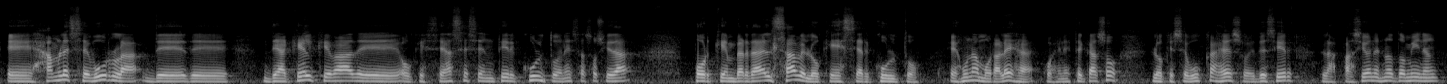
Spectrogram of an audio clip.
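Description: A man's voice: a little high, darkish tone, slight background noise. A man in his forties, a native English speaker, answering interview questions about literature in a studio, with lots of restarts and gestures. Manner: gestures a lot, many restarts, addresses audience. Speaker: guest speaker, literature scholar. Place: studio set with pink backdrop. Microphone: table mic.

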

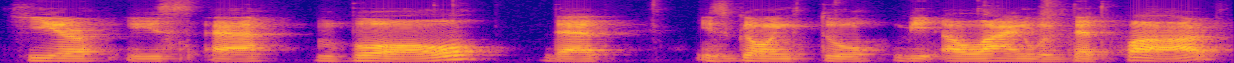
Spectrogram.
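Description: Non-native english guy doing a step by step gear tutorial, really slow, crisp bright voice. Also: on the low side. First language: not English. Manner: methodical, step-by-step explaining. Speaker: tutorial presenter. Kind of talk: hands-on equipment tutorial narration.

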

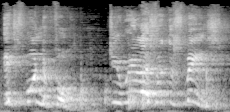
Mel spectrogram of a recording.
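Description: A cheery working-class hubby in an old radio play, talks fast, high voice, echoey. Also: male voice, fairly bright tone, distant mic. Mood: delighted. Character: cheerful, chatty working-class husband of the landlady. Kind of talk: old-time radio drama acting.

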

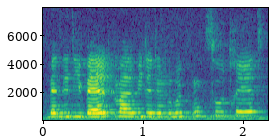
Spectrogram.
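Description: A woman's voice: high-pitched, level tone, brisk, recorded from a distance, a little hiss or hum. Earnest teen girl reciting slam poetry. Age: teens. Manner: earnest, rhythmic rhyming delivery, reading from paper. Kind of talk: spoken word poetry recital. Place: dark stage, indoors. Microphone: stand mic at some distance. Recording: echoey hall, voice a bit off-mic.

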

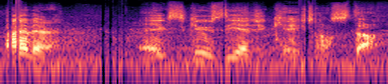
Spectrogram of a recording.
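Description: A man's voice: medium pitch, very animated, a little fast, a crowd in the background, lightly acted, low-quality recording. An actor playing an upbeat, chatty male hacker recruiting for his movement in a video game. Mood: friendly.

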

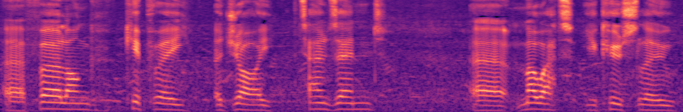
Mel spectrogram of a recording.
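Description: A man, hoarse from a sore throat, chatting through a football match-day vlog to his phone outdoors with lots of fillers. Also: on the high side, steady tone, very slow. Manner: chatty, rambling with many fillers. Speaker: football fan vlogger. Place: outdoors on a city street on a cold day. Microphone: phone held at arm's length.

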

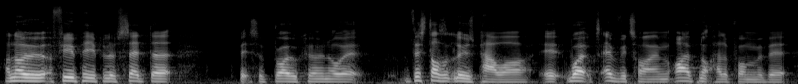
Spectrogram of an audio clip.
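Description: A man, talking shop as a barber seated in his barber shop. His voice is smooth and resonant, and his speech is emphatic and informal. It rings with eager conviction. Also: medium pitch, fairly even intonation, moderate pace, darkish tone. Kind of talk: product review chat.

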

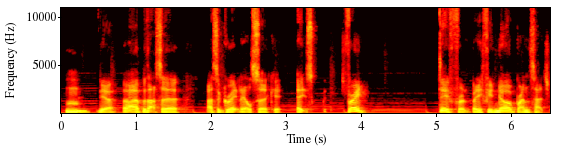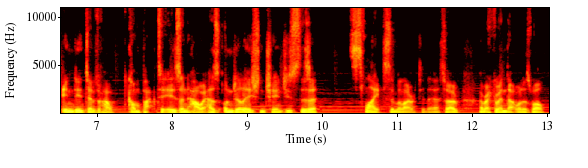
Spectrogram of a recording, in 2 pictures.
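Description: A man's voice: lowish voice, brisk, soft background music. A young man hosting a podcast, chatty and enthusiastic, talking into a large microphone over a video call. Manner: chatty, enthusiastic, asks leading questions. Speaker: podcast host. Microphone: large studio microphone on a video call.

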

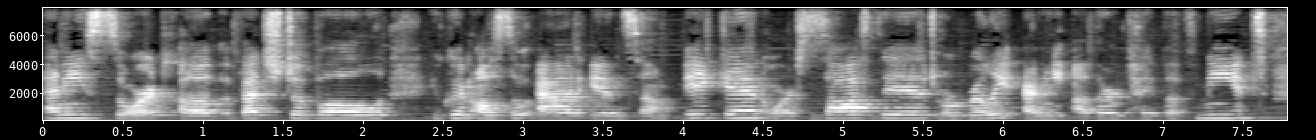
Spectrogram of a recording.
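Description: A young woman with a slightly high voice, a bit congested from a cold, talks through a recipe in a chatty, upbeat way. She is recorded in a roomy home kitchen, with light music playing underneath. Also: fairly even intonation, a little slow, gravelly, few pauses. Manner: chatty and upbeat, explaining step by step. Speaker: cooking channel host. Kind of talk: casual cooking tutorial voice-over.

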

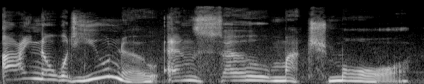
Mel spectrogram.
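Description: A man's voice: sits high, very animated, drawn-out words, a little hiss or hum, voice pushed up, exaggerated voice. A man voicing a genteel, eccentric horse in a tuxedo, speaking in prim, theatrical, old-fashioned formal phrases for a horror audiodrama. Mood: airy, amused. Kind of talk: horror audiodrama character acting.

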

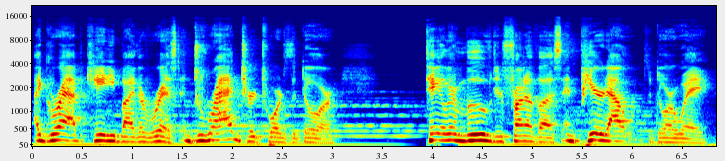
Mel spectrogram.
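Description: Man, story narrator, measured dramatic reading, bright voice, faint music underneath. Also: fairly high pitch, lively intonation. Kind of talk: first-person story narration.

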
